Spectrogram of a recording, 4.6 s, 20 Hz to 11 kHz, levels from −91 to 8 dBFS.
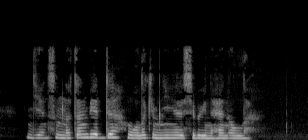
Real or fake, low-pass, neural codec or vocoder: real; 7.2 kHz; none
